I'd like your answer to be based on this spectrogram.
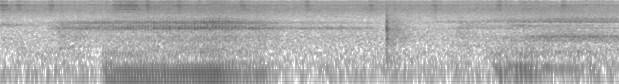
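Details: Sleeping dog snoring: low, rumbling snore on one breath, then a quiet pause and a softer snore beginning.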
